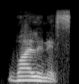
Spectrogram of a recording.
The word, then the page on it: wiliness: Indian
